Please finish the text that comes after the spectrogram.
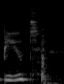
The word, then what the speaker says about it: Butte: It's called Butte, but it's spelled butt, like Butte.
